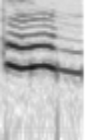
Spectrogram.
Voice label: run away, voice commands; svencoop; Miku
